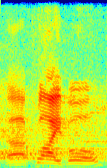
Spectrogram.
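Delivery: loud call to start play. Real, not acted. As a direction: call it out across the court. Umpire-style call to start play.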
